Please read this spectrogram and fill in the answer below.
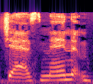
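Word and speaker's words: Jazmine: My name is Jasmine, but my YouTube channel is Jazzy JT, and it's spelled like you would spell my name.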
